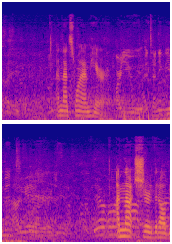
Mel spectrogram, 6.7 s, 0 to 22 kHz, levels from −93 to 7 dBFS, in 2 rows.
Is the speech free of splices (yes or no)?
no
